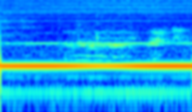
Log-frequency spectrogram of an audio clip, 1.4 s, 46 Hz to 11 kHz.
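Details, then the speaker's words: Nakamichi DR3 cassette deck with no-playback shutdown fault, playing 440 Hz test tone recorded on a calibrated deck; clean steady tone with barely any drift versus reference, tape speed accurate. "you can hear just a very slight [Music] tone going back and forth left to right that's how close we are it doesn't get much closer than that"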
